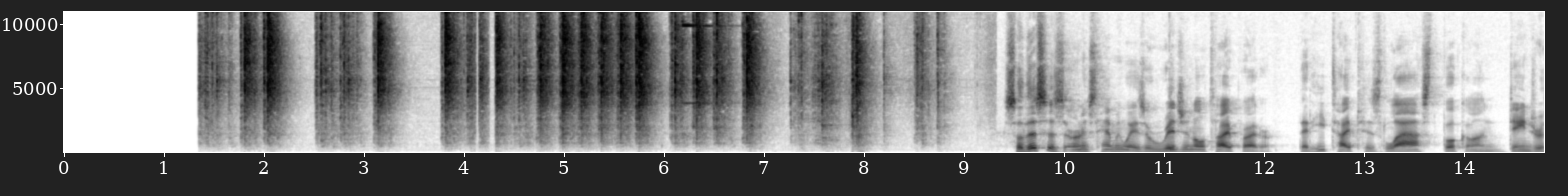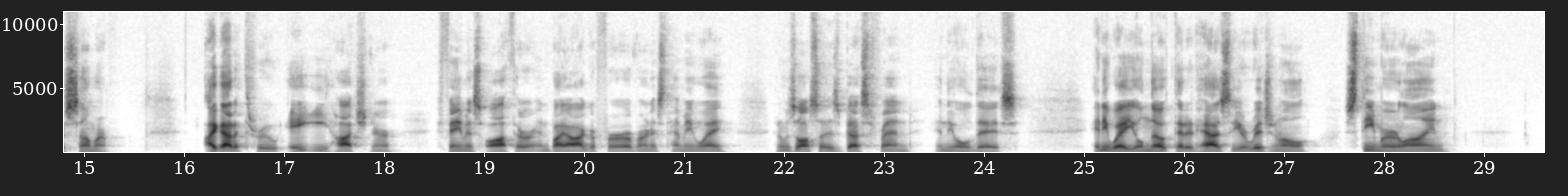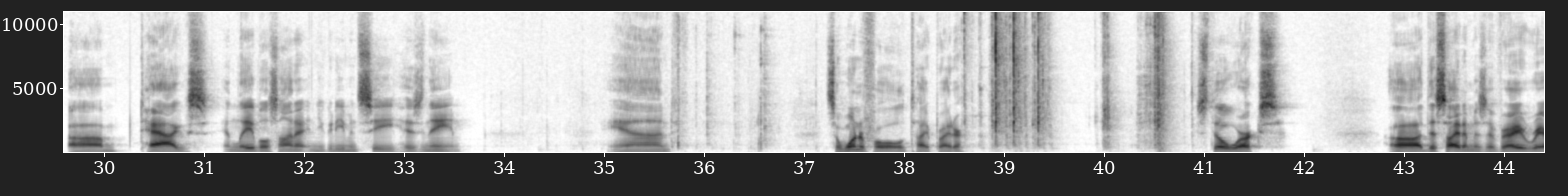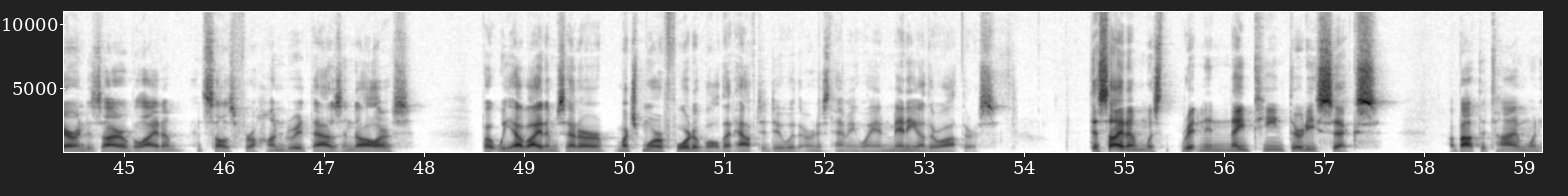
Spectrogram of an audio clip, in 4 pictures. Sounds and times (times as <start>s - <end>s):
Typewriter: 1.4s - 9.0s, 38.6s - 41.0s
Speech: 9.4s - 15.4s, 16.2s - 24.4s, 25.1s - 28.7s, 29.6s - 33.6s, 35.0s - 35.8s, 37.2s - 38.6s, 40.9s - 41.9s, 42.8s - 47.9s, 48.6s - 53.8s, 54.6s - 57.6s, 58.2s - 59.1s.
